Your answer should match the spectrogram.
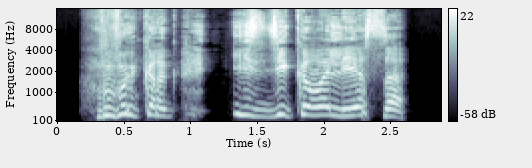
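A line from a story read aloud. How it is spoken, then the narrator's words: Father laughing. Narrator (Russian): рассмеялся папа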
